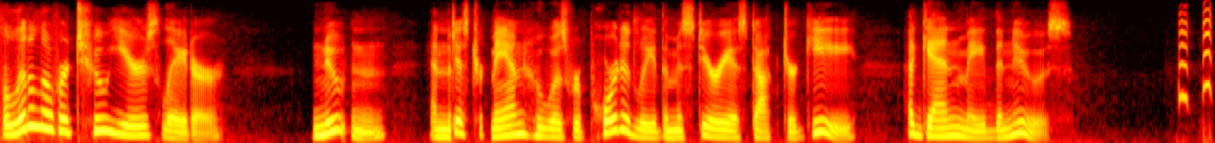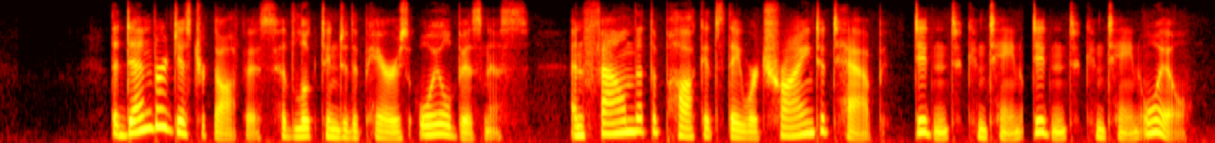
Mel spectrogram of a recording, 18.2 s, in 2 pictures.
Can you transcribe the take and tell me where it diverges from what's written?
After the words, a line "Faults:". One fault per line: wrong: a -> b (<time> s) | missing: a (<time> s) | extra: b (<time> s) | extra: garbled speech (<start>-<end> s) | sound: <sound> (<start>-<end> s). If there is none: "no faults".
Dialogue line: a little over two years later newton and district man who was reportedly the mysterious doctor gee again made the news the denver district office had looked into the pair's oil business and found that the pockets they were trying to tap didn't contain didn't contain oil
a little over two years later newton and district man who was reportedly the mysterious doctor gee again made the news the denver district office had looked into the pair's oil business and found that the pockets they were trying to tap didn't contain didn't contain oil
Faults:
sound: squeak (8.8-9.1 s)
